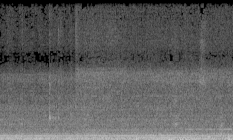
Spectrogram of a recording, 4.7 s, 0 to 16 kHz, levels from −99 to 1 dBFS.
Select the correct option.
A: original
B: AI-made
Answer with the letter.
A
